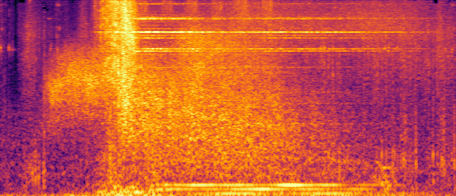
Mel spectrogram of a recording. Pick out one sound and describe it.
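A menu chimes and hums electronically.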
